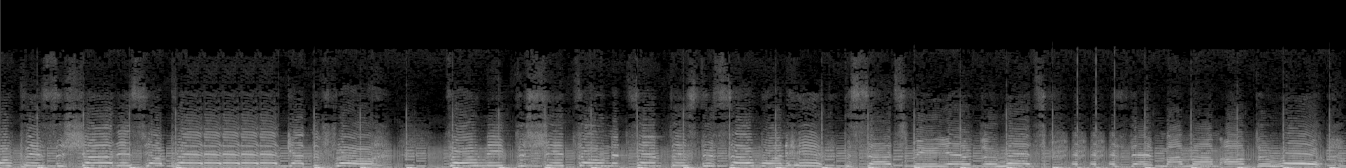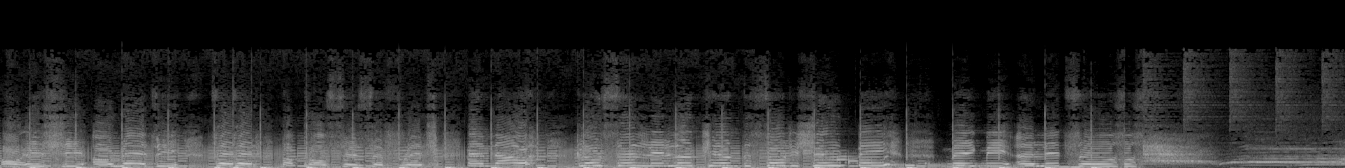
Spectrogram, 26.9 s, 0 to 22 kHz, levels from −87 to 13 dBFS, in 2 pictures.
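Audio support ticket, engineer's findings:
Repeated buffer, four events. 2.04–2.79 s: one ~186 ms segment played five times in total, hard join at each repeat, roughly 0.7 s of audio skipped. 10.77–11.15 s: two extra plays, about 0.4 s lost. 15.79–15.98 s and 24.71–24.89 s: single repeat each, about 0.2 s lost each. Probable playback device underrun. Segment length fits an 8192-sample output buffer replayed when fresh data missed its deadline.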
